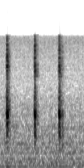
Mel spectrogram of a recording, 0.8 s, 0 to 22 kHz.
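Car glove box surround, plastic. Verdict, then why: Hollow. Three light taps of a ring on the plastic around the glove box of a Kia Ceed Sportswagon give three short, sharp clicks centred around 1.3 kHz that die away almost instantly. The plastic there sounds cheap and hollow, lower quality than the dense plastic higher up the dashboard.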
